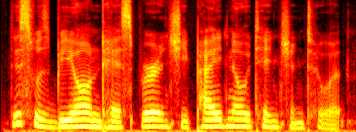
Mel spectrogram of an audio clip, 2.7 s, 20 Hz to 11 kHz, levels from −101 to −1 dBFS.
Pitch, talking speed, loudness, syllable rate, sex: 160 Hz, 245 wpm, -15 LUFS, 5.8 syllables/s, female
